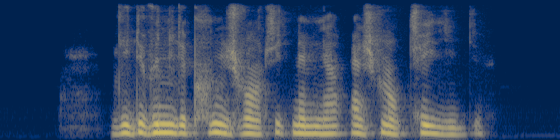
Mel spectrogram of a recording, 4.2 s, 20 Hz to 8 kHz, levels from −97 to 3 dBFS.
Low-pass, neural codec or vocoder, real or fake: 7.2 kHz; autoencoder, 22.05 kHz, a latent of 192 numbers a frame, VITS, trained on one speaker; fake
